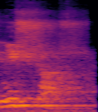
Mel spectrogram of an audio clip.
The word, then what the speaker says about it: নিঃশ্বাস: তারপরে আমরা দেখছি যে আমাদের উদাহরণে যে নিঃশ্বাস, কারণ এখানে দেখো তোমরা একটু খেয়াল করো যে এই তালব্যর সাথে কিন্তু বফলা যুক্ত হয়েছে, তালব্যর সাথেই বফলা যুক্ত হয়েছে। সুতরাং এই তালব্যটা দুইবার উচ্চারণ হচ্ছে, এটা একবার, এখানে একবার, দুইবার।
